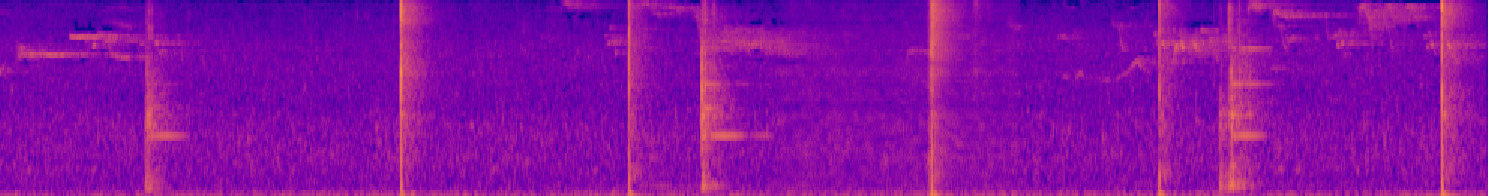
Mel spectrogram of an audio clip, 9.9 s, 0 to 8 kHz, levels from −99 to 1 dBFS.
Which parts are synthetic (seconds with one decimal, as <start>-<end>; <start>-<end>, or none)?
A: 5.2-6.8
